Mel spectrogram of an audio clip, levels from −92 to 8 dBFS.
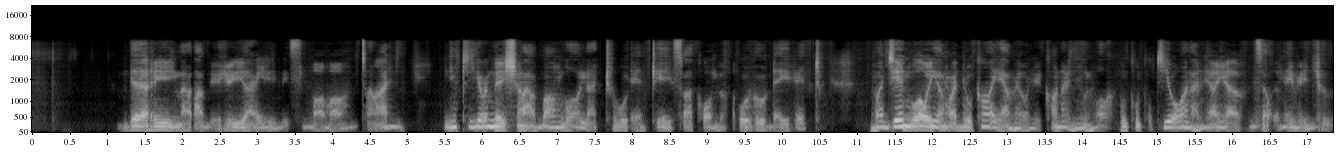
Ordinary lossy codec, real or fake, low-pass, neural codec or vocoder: AAC, 48 kbps; fake; 7.2 kHz; codec, 16 kHz, 0.5 kbps, FreqCodec, larger model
